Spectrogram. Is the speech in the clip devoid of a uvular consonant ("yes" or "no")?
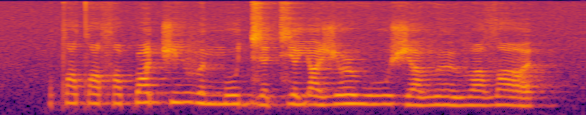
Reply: yes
